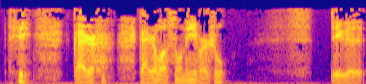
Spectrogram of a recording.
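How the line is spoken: Awkward forced laugh. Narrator (Chinese): 我干笑着说

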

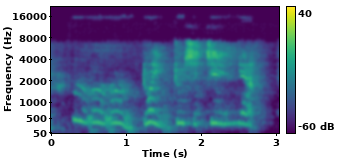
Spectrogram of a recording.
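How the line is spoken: Cheerful laughing. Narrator (Chinese): 波妞便笑呵呵的点头说

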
